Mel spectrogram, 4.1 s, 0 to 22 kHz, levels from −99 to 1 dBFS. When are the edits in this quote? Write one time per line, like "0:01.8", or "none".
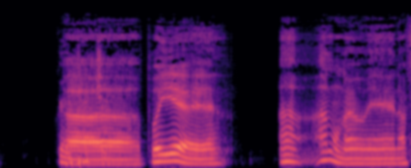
none

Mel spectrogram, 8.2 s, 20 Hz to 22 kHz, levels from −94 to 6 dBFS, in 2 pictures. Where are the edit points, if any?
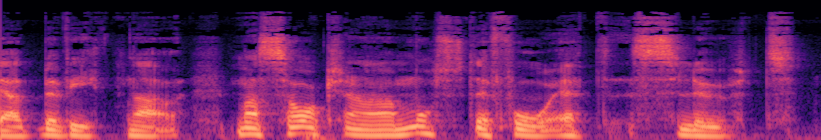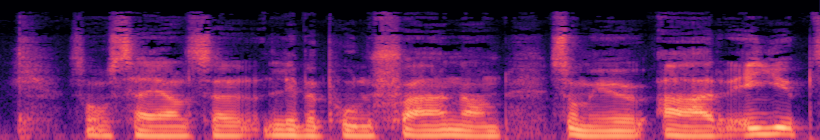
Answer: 0:05.4

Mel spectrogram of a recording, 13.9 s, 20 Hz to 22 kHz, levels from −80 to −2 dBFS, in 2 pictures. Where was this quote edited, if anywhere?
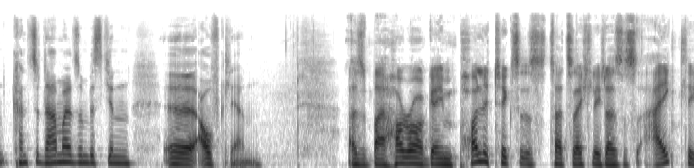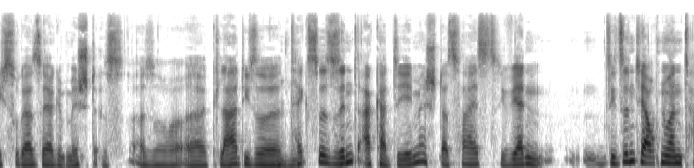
0:06.0

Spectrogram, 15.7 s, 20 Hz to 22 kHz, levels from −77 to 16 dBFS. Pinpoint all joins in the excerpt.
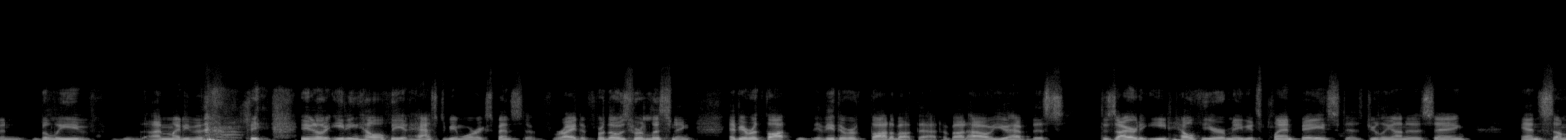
none

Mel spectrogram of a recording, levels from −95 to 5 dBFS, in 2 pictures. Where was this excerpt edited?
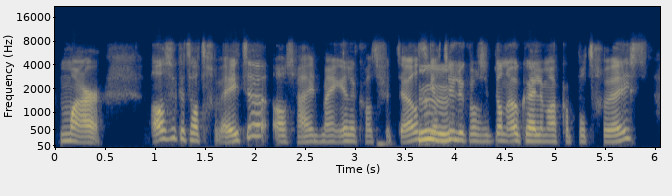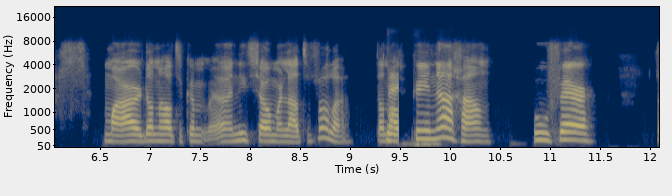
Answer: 0:09.5

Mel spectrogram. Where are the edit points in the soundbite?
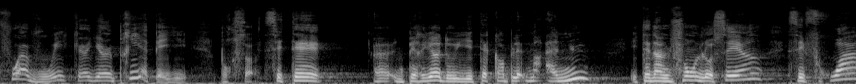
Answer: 0:02.6

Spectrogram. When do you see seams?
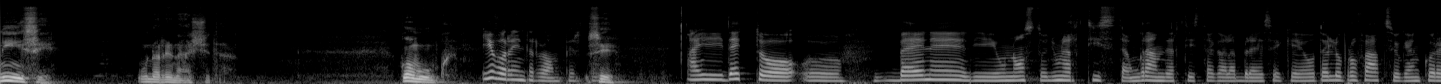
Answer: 0:09.7

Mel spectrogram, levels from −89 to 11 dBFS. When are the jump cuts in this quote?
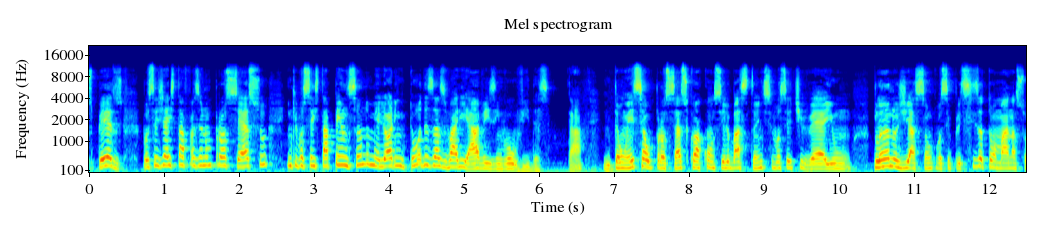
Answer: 0:10.4

